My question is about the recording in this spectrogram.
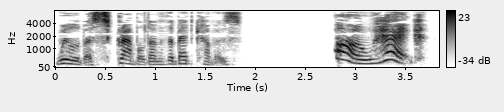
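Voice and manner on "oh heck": high dismayed oh heck; dismayed cry. A narrator's reading. Winnie seeing herself in the mirror, high dismayed cry. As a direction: caught by a nasty shock. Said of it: "cried Winnie".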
